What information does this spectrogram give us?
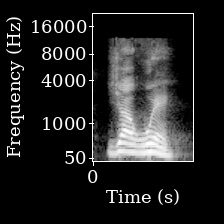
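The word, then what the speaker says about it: Yahweh: Y la mejor, la pronunciación que más se acerca al nombre es Yahwe.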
